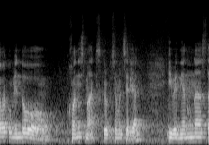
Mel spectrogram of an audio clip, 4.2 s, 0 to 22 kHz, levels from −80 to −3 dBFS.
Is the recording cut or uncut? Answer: uncut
